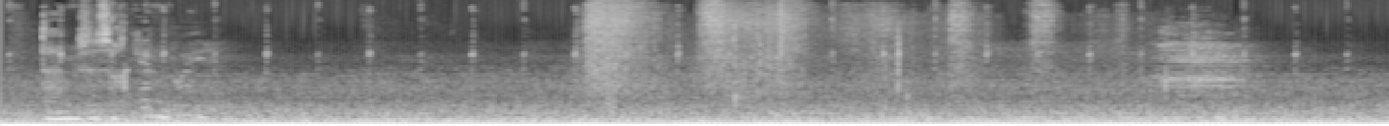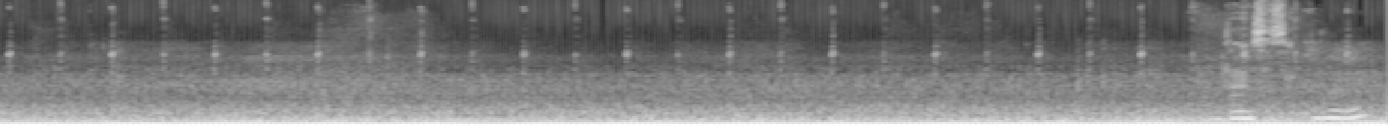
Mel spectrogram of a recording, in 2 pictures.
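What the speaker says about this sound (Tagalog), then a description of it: "Dami sasakyan boy" Busy road traffic in New Zealand rumbles steadily and close by, with passing cars and heavier vehicles blending into a continuous low drone while voices talk over it.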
